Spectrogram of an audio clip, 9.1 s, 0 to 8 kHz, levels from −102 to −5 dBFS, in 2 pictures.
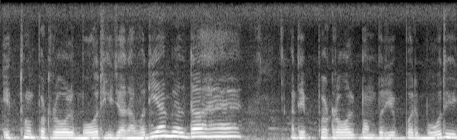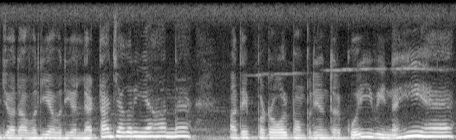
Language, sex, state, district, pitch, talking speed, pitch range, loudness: Punjabi, male, Punjab, Kapurthala, 160 Hz, 195 wpm, 150-225 Hz, -13 LUFS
